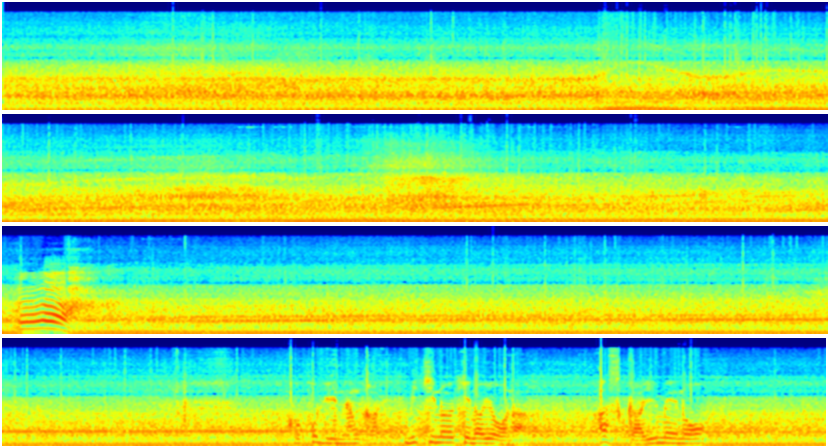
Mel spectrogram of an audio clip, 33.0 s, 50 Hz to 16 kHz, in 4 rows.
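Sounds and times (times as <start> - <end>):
motorcycle engine pulling away: 5.7 - 22.7.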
